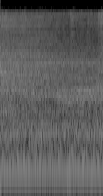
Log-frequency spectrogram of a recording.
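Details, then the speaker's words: Microwave after repair (magnetron seat area, where saturated paint exposed metal, sanded and repainted), heating a cup of water for one minute: even low hum with steady fan drone, no crackling, short-circuit noise or smoke. Normal microwave running. "pode ver aí ó normal sem ruído sem aquele aquele aquele ruído de curto circuito saindo fumaça nada"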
